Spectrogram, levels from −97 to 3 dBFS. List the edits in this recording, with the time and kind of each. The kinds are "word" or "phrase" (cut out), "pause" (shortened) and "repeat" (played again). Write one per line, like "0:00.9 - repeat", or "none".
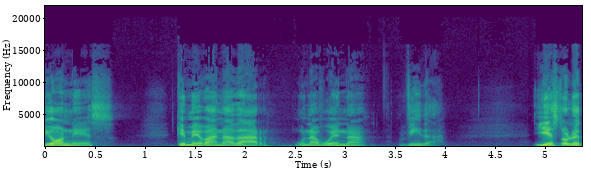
none

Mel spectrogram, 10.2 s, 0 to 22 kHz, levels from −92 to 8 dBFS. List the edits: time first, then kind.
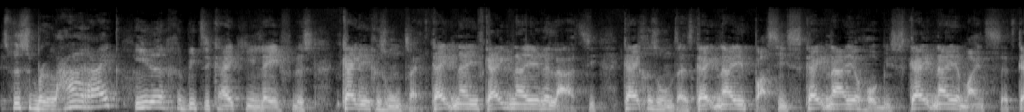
0:01.3 - phrase
0:03.6 - word
0:04.8 - phrase
0:06.4 - phrase

